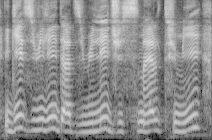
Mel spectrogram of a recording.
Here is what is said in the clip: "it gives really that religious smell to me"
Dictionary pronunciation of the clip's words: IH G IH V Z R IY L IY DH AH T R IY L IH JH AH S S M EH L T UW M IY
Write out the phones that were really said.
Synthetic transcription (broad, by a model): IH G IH Z W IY L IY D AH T W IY L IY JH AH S S M EH L T UW M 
